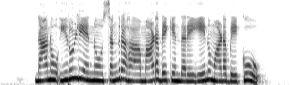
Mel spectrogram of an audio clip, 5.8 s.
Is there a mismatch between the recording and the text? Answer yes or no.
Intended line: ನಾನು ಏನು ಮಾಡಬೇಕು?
yes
